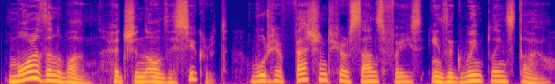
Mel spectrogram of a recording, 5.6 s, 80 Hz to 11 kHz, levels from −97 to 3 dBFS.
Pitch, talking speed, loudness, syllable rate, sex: 155 Hz, 195 wpm, -18 LUFS, 4.8 syllables/s, male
